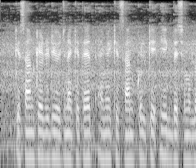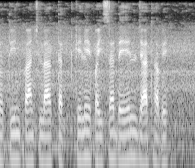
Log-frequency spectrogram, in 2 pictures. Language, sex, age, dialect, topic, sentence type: Bhojpuri, male, 31-35, Northern, banking, statement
